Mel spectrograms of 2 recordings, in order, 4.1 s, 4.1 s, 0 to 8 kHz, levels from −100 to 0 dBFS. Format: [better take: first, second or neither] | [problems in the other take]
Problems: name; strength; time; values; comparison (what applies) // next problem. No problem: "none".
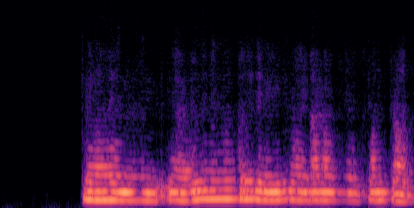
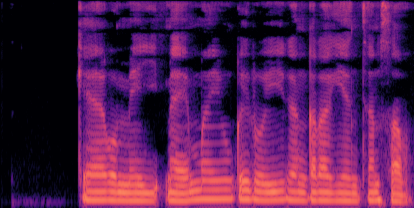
second | noise reduction (neural mask model DeepFilterNet 3)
